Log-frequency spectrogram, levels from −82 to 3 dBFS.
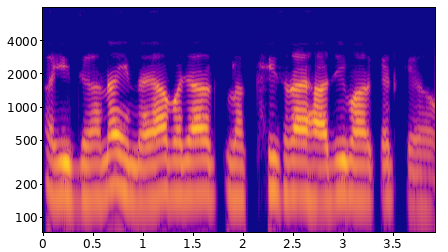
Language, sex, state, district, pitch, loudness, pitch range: Magahi, male, Bihar, Lakhisarai, 155 Hz, -16 LUFS, 150-160 Hz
